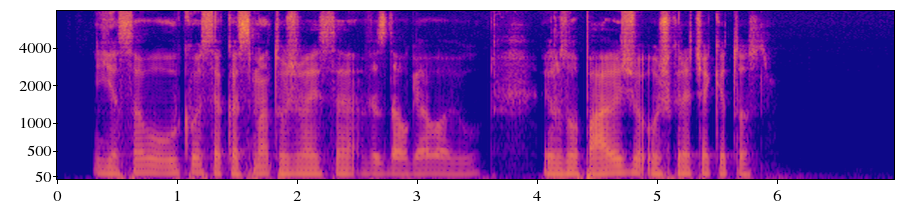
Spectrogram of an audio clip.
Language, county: Lithuanian, Marijampolė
